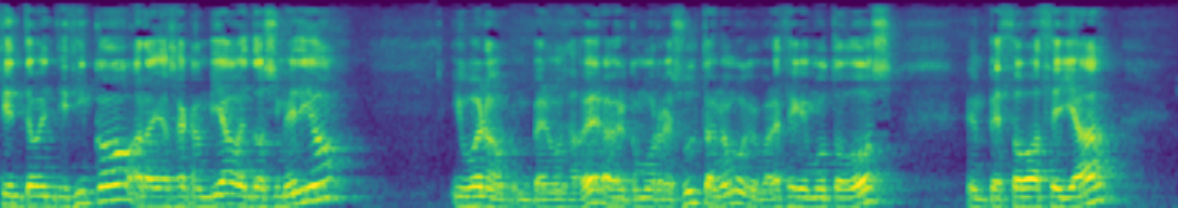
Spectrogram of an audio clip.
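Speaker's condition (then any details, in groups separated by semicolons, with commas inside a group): No condition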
